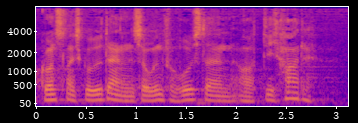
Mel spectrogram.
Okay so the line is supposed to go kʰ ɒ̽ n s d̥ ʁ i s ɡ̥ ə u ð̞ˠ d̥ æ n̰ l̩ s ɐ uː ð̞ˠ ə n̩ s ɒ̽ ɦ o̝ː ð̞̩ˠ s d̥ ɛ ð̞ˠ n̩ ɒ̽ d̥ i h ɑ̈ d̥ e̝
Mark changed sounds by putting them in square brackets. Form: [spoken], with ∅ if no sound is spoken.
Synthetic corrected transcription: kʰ [ɔ̽] n s d̥ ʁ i s ɡ̥ ə u ð̞ˠ d̥ æ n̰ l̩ s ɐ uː ð̞ˠ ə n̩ [f] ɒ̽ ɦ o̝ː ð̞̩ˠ s d̥ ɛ ð̞ˠ n̩ ɒ̽ d̥ i h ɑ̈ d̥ e̝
